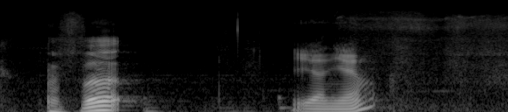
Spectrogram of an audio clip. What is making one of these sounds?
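A young man speaks calmly into a close microphone, in short bursts.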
